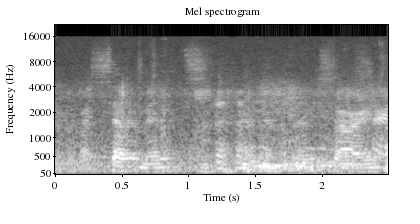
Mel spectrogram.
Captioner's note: audience laughs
